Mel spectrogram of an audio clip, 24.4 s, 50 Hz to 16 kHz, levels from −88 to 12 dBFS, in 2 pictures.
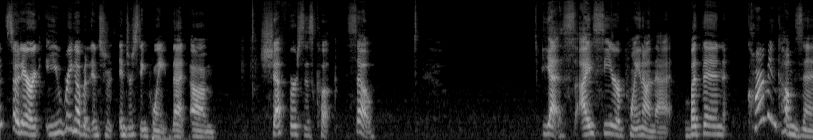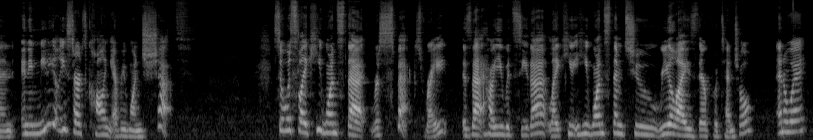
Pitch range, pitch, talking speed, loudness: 180-255 Hz, 210 Hz, 150 wpm, -29 LUFS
